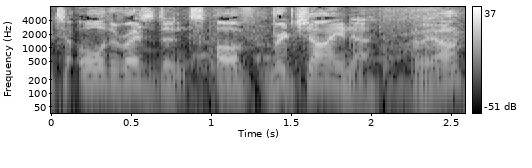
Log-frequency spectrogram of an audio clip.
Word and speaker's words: Regina: I was listening to Dear Scott, and there was someone from my neck of Canada, and the posh Radio 2 lady pronounced the place wrong. Regina. It rhymes with a lady's girly bits.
